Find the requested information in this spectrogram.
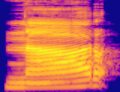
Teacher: नून गुन्ना, गुन्ना करते हुए मद्देसली बिल अलिफ है और रा साकिन करते हुए पुर पढ़ा जाएगा।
